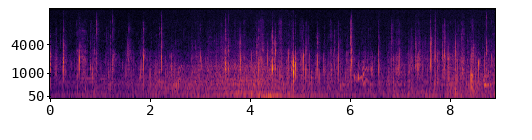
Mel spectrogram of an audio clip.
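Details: Hunter, a blue American Bully puppy one month old from the Philippines, chewing and crunching food indoors: sharp biting clicks and smacking, repeated rapidly and growing busier toward the middle, with faint low room rumble.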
